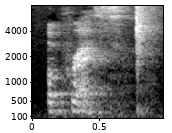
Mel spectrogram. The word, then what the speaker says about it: oppress: By breaking that up, we're going to keep the long O short, and really it's almost a schwad O. It's not really oppress, it's just oppress.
